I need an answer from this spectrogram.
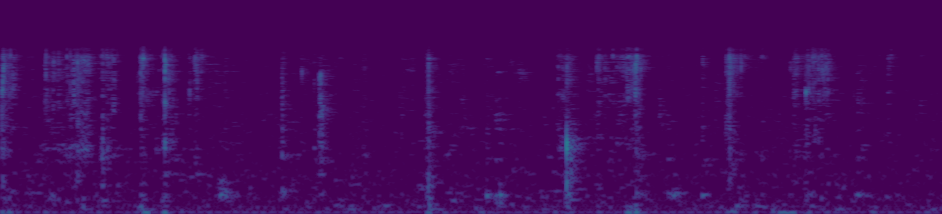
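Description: A person chewing chicken nuggets, with irregular mouth clicks and smacks and a sharper click about four seconds in.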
